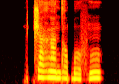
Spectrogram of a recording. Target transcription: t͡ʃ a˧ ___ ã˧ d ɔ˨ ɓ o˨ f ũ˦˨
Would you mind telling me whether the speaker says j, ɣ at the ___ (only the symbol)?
ɣ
